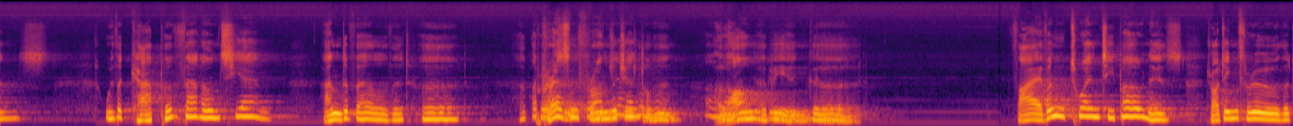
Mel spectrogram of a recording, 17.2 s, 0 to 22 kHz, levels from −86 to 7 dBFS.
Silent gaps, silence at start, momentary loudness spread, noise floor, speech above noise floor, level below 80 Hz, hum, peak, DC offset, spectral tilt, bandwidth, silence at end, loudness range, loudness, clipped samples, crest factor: none; 0 s; 16 LU; -44 dBFS; 30 dB; -50 dBFS; 50 Hz at -40 dBFS; 0 dBFS; under 0.1%; -6.5 dB/octave; over 20 kHz; 0 s; 5 LU; -14 LUFS; under 0.1%; 14 dB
